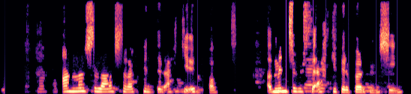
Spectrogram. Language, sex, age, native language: Icelandic, other, 18-19, Icelandic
